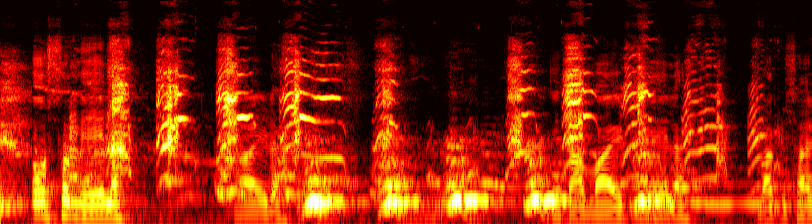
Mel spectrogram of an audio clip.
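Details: Gultair dogs, a male and a pregnant female, kept at a kennel, give a run of sharp, yelping barks with rising and falling harmonic whines between them, about two per second, while a man calls out to them.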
